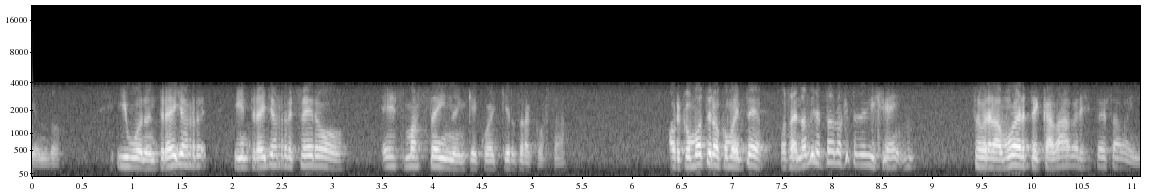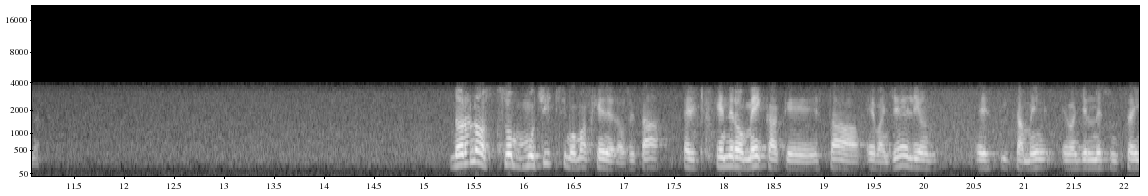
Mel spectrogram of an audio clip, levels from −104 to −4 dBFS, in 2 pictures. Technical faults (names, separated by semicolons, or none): none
